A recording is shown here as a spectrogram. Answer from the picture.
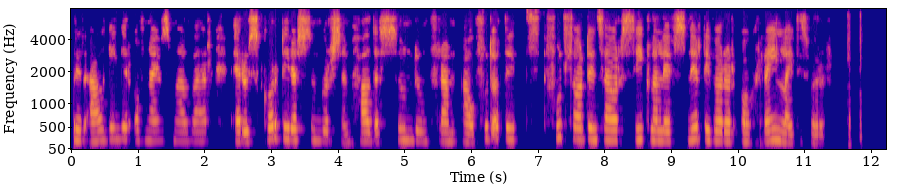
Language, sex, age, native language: Icelandic, female, 30-39, Czech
